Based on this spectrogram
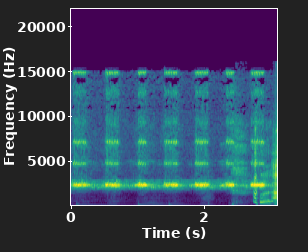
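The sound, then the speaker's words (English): Crickets chirp in a steady, repeating pulse, with bright trills arriving about twice a second, fairly loud, with no voices over them. “Didn't hit as hard as those international crickets.”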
